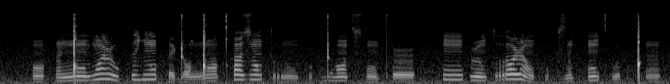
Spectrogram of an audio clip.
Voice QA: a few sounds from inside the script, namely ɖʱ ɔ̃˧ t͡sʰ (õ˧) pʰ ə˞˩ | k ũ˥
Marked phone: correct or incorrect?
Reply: incorrect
